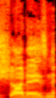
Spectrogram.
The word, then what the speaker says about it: Sade: Do you pronounce an R in Sade's name? I've had this debate my entire life. She apparently says it like Sade, and everybody wants to say it like that, and I'm just like, but there's no R in there.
